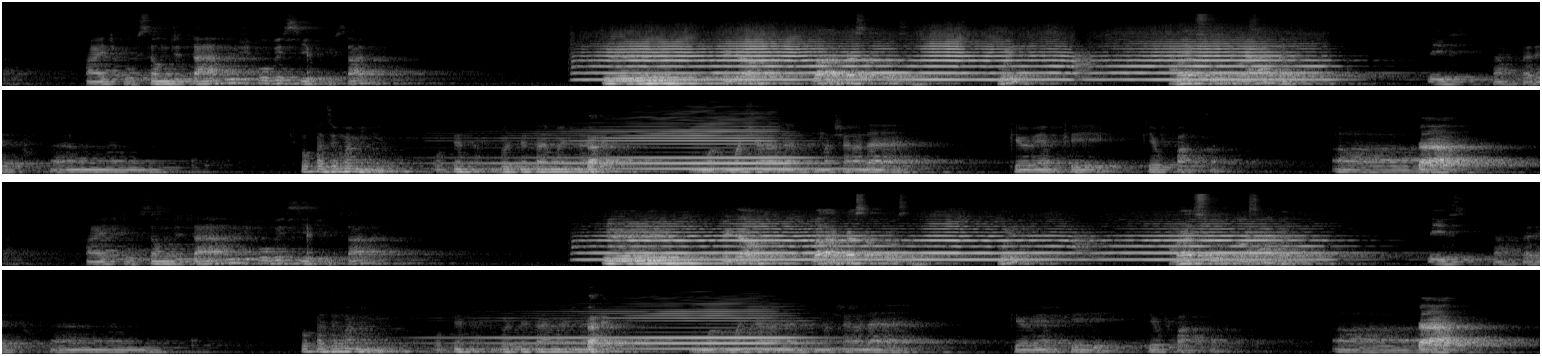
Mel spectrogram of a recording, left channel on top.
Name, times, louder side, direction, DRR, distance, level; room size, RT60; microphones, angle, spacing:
voice 1, 0.8-3.8 8.1-8.4 10.0-10.4 11.7-13.0 14.9-17.0 18.4-19.3 19.7-21.3 22.2-24.5 25.5-26.5 26.8-27.6 28.7-29.7, left 2 dB, 70° left, 3 dB, 2.0 m, -32 dB
Trumpet, 5.7-13.3, left 2 dB, 55° left, 1.5 m, -23 dB
voice 2, 6.0-6.8 7.2-7.7 8.1-9.2 11.7-12.9 14.3-14.5 21.2-21.4 29.5-30.0, right 1 dB, 25° right, 1 dB, 3.4 m, -24 dB
Bowed string instrument, 19.6-24.1, equal, 35° left, 2.6 m, -28 dB
26.5 x 23.5 x 6.7 m, 2.2 s
head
